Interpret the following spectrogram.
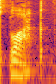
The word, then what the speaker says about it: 6LACK: its black right it's I think it's pronounced black um but it's spelled the number 6 L ACK but I'm sure it's black yeah because I think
